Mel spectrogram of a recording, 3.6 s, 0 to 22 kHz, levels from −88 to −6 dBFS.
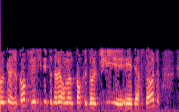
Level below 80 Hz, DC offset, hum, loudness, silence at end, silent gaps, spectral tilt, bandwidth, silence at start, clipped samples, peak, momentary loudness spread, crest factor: -50 dBFS; under 0.1%; none; -19 LUFS; 0 s; none; -3 dB/octave; 3.9 kHz; 0 s; under 0.1%; -6 dBFS; 6 LU; 12 dB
